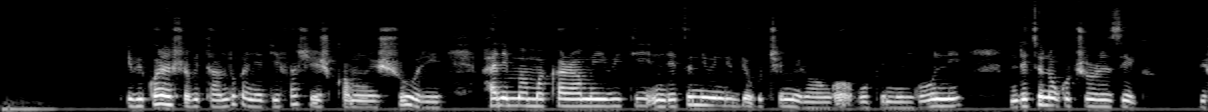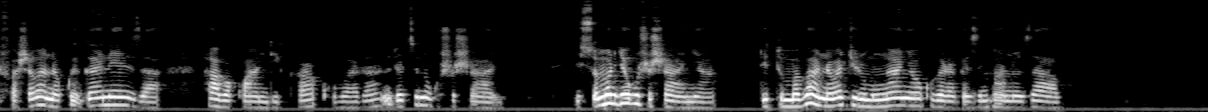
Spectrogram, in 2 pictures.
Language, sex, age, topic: Kinyarwanda, female, 25-35, education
